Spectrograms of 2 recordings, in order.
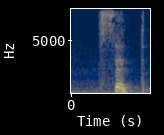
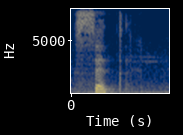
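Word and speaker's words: sept: सिक्स सीस सीस seven सेथ से पी साइलेंट है।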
